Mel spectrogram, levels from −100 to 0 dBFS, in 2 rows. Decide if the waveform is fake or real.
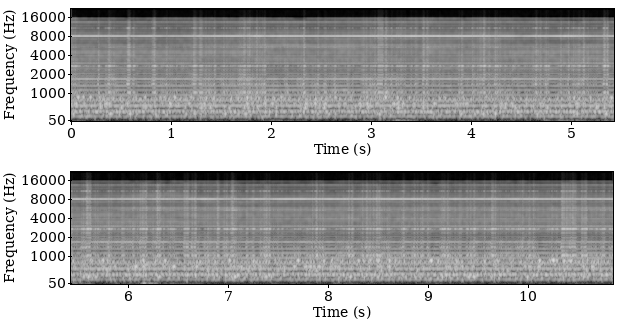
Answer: fake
